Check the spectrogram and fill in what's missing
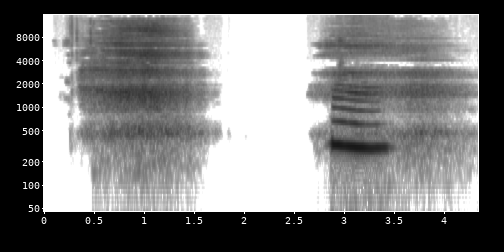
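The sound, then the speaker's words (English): One yawn: a long, airy intake of breath, a brief pause, then a louder voiced, groaning exhale that trails off into soft breathing, with no talking. “My yawning has begun, which means I'm starting to process heavy energy.”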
